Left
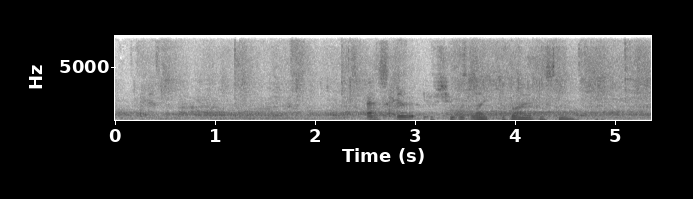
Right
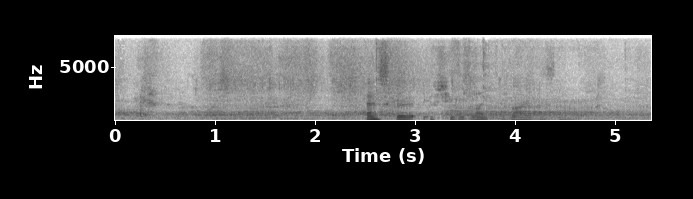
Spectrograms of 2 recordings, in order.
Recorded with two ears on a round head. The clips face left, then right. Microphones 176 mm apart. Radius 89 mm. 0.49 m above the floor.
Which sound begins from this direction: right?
A man speaking, at 2.5 s.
